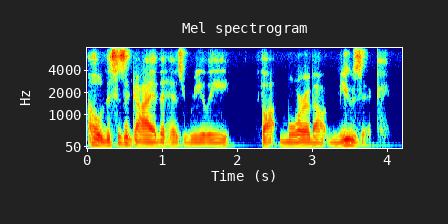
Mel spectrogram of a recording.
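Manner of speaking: ordinary talk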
